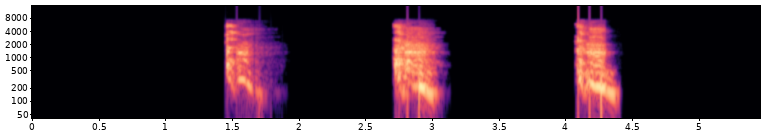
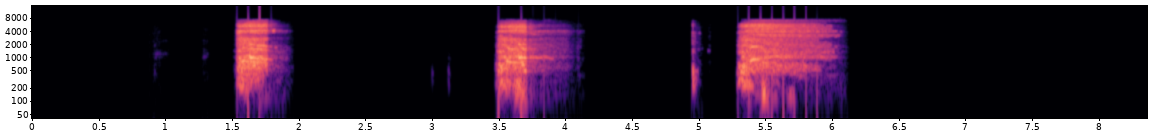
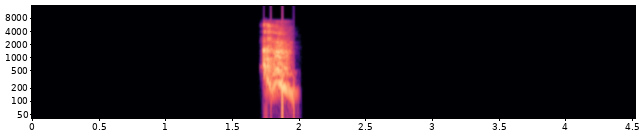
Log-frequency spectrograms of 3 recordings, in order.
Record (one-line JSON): {"three_cough_length": "5.5 s", "three_cough_amplitude": 31094, "three_cough_signal_mean_std_ratio": 0.29, "exhalation_length": "8.4 s", "exhalation_amplitude": 12558, "exhalation_signal_mean_std_ratio": 0.29, "cough_length": "4.5 s", "cough_amplitude": 32768, "cough_signal_mean_std_ratio": 0.16, "survey_phase": "beta (2021-08-13 to 2022-03-07)", "age": "18-44", "gender": "Male", "wearing_mask": "No", "symptom_change_to_sense_of_smell_or_taste": true, "symptom_loss_of_taste": true, "symptom_onset": "5 days", "smoker_status": "Ex-smoker", "respiratory_condition_asthma": false, "respiratory_condition_other": false, "recruitment_source": "Test and Trace", "submission_delay": "2 days", "covid_test_result": "Positive", "covid_test_method": "RT-qPCR", "covid_ct_value": 21.9, "covid_ct_gene": "ORF1ab gene"}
